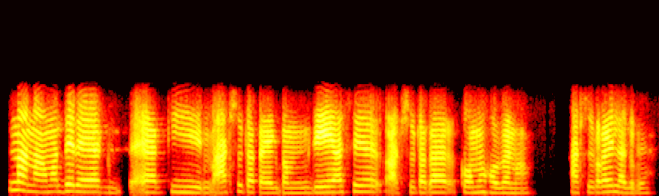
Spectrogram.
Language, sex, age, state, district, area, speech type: Bengali, female, 18-30, West Bengal, Nadia, rural, conversation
